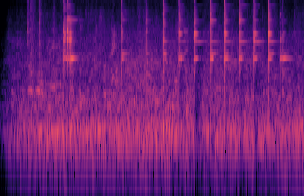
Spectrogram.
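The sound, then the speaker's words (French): A blacksmith's hammer strikes metal on an anvil in a forge during the Franche-Montagne horse festival, making all sorts of objects. Sharp bright clangs come in a quick, slightly irregular rhythm, roughly a dozen blows over a steady low rumble. “À coups de marteau sur l'enclume, il prépare toutes sortes d'objets.”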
